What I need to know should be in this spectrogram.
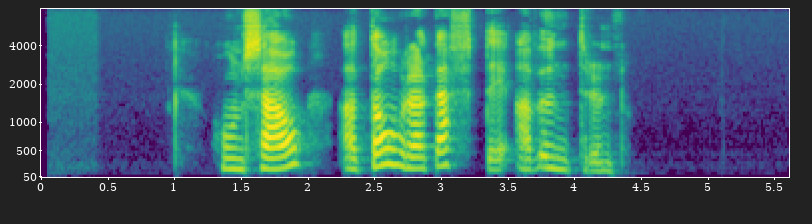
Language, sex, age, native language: Icelandic, female, 60-69, Icelandic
